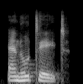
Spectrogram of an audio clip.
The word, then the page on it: annotate: Indian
